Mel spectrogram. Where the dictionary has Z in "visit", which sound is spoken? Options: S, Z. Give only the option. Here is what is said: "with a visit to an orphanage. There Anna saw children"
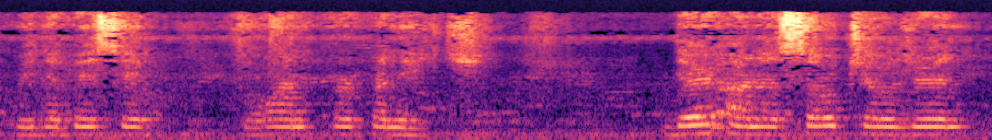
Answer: S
